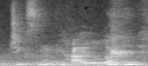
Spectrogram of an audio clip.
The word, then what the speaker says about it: Csikszentmihalyi: Okay, Flow by Mihail Csikszentmihalyi.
